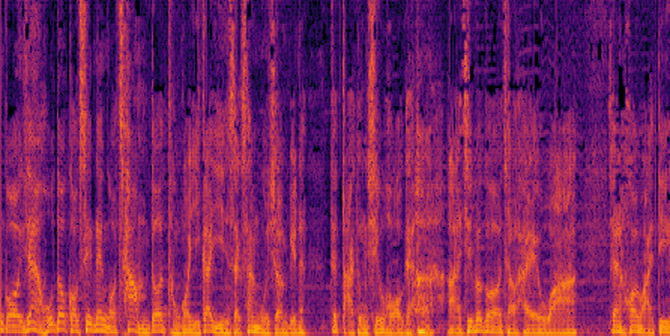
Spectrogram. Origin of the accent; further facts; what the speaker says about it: Guangdong, China; 就佢哋唔知道我係廣東人嚟嘅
